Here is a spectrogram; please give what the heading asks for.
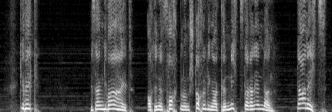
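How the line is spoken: Shouting at him. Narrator (German): schrie ihm entgegen

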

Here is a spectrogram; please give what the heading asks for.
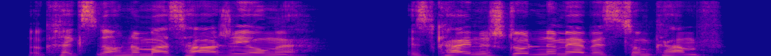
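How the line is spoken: Calling out. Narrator (German): rief

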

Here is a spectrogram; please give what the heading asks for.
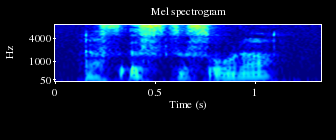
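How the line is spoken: Male whisper. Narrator (German): flüsterte er

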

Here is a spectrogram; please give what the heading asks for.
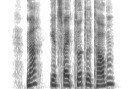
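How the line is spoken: Nearby call. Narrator (German): rief jemand in der Nähe

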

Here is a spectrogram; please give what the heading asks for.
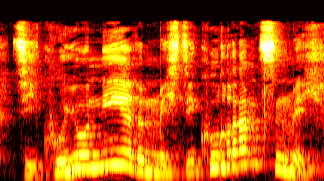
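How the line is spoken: Furious screaming. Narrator (German): schrie er im Jähzorn

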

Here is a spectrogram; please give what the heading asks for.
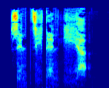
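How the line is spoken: Awed whisper. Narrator (German): flüsterte ehrfürchtig

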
